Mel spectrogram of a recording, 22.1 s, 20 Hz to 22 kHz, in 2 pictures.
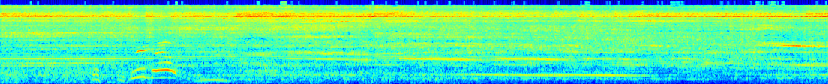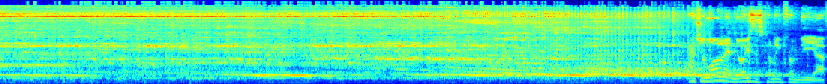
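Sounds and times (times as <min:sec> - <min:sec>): starter motor whining: 0:00.0 - 0:22.0.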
